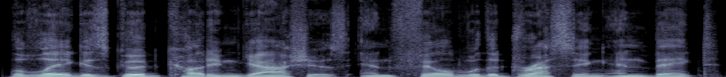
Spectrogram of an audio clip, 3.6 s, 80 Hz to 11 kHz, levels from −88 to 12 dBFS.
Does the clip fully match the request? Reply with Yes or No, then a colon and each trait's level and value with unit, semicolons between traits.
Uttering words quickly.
Yes: fast, 230 wpm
